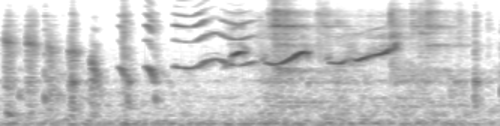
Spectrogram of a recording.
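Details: Ringneck parrot, described as talking, makes quiet clicks, then a drawn-out wavering whistle that rises into thin, high squeaky notes. Low hum throughout.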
